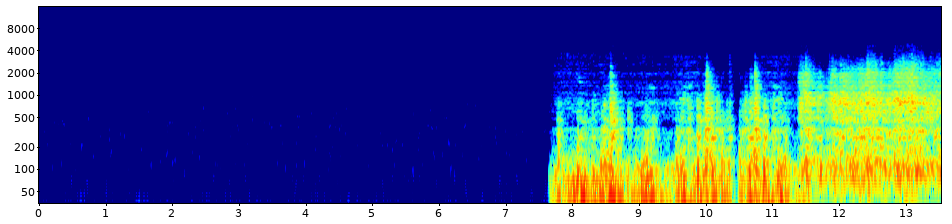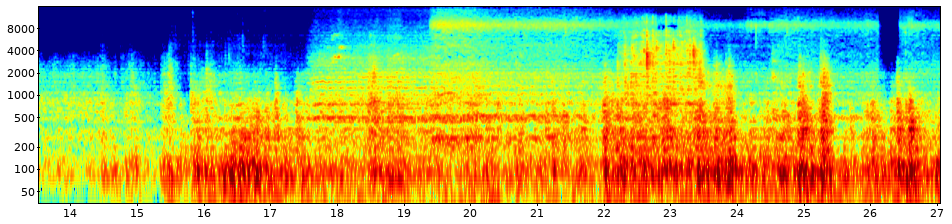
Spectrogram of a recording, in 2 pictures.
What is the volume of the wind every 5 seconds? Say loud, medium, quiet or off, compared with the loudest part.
off, quiet, quiet, medium, loud, loud.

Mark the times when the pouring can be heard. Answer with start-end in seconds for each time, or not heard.
22.1-23.6.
